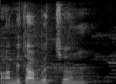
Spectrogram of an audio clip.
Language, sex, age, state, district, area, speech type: Marathi, male, 60+, Maharashtra, Kolhapur, urban, spontaneous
